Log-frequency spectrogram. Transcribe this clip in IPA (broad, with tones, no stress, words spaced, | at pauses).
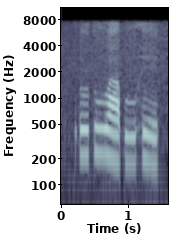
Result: ʔɤː˧t̪uː˧ ʋaː˧˩puː˩ heː˧˩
